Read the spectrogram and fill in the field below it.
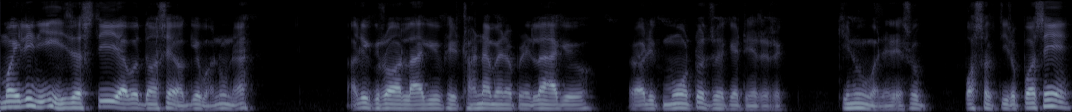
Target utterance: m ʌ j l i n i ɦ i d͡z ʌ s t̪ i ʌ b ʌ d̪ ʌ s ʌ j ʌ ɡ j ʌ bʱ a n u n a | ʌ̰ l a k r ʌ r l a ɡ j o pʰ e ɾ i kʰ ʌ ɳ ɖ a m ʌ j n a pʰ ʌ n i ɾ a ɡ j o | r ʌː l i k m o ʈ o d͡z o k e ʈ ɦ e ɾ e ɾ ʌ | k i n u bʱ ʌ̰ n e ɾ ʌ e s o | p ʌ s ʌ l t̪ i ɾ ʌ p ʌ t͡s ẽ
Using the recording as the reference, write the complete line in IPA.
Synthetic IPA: m ʌ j l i n i ɦ i d͡z ʌ s t̪ i ʌ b ʌ d̪ ʌ s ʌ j ʌ ɡ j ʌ bʱ ʌ n u n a | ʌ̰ l i k r ʌ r l a ɡ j o pʰ e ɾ i ʈʰ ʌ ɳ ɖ a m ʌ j n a p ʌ n i l a ɡ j o | r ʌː l i k m o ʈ o d͡z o k e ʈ ɦ e ɾ e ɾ ʌ | k i n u bʱ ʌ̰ n e ɾ ʌ e s o | p ʌ s ʌ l t̪ i ɾ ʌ p ʌ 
